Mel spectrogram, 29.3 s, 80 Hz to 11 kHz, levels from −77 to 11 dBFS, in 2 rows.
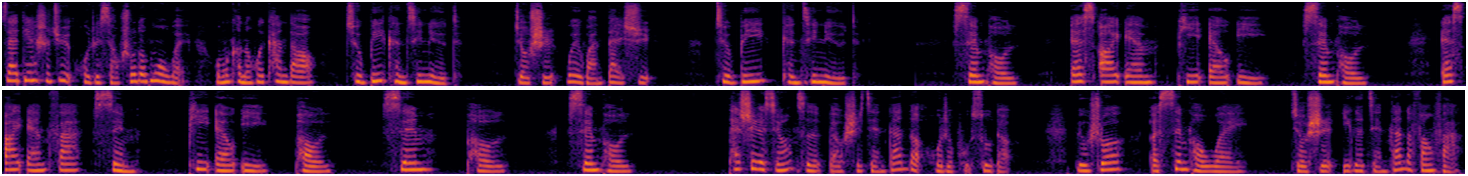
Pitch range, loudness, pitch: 200-250 Hz, -22 LUFS, 225 Hz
